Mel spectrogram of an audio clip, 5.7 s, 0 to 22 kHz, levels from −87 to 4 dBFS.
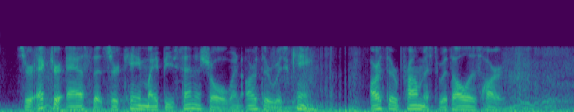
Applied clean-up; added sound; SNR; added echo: none; Zipper (clothing); 6 dB; none.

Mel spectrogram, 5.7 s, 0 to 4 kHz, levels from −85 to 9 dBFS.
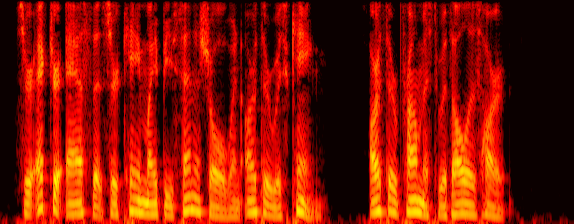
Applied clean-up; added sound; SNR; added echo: none; none; none; none.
